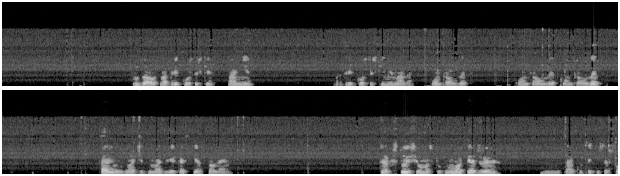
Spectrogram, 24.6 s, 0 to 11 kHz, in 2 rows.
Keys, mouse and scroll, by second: 1.2 click, 1.6 middle click, 2.4-2.8 scroll down 1, 2.8 g, 7.3 click, 8.8 ctrl+z, 10.2 ctrl+z, 14.8 click, 17.0 click, 18.4-19.4 middle drag, 23.9 shift+middle click.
